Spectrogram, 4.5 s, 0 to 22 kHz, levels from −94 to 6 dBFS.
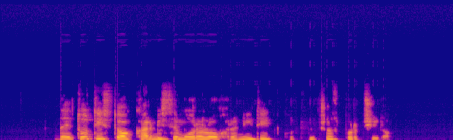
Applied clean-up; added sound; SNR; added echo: none; none; none; none.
